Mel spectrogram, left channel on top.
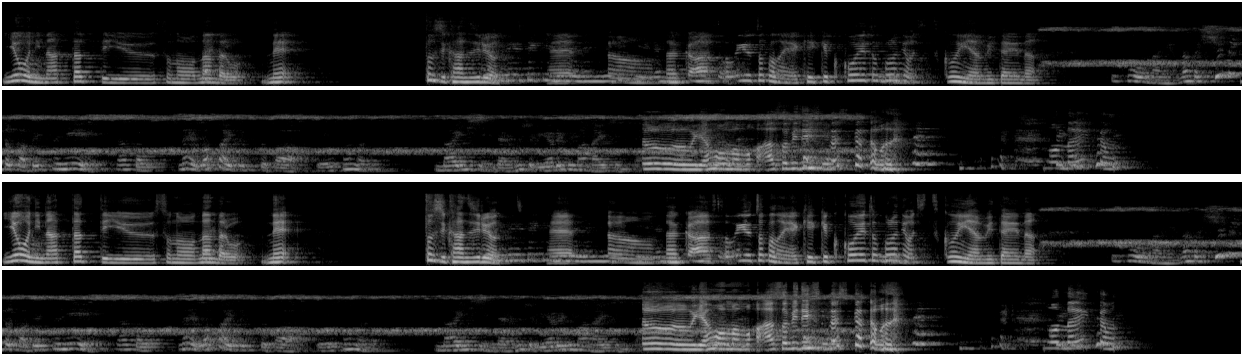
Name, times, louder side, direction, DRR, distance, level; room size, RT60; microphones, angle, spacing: voice 1, 0.0-2.9 4.2-5.0 5.5-5.7 6.1-9.1 9.4-10.4 18.8-21.4 22.8-23.6, right 3 dB, 75° right, 11 dB, 0.8 m, -28 dB
voice 2, 4.8-7.3 8.8-9.1 11.2-13.9 14.2-16.1 16.7-18.9 19.2-19.9 20.4-20.9 21.5-21.6 22.4-23.6, equal, 80° left, -1 dB, 2.6 m, -37 dB
sound 1, 10.3-21.0, right 1 dB, 35° left, 6.3 m, -41 dB
25.0 x 8.6 x 5.0 m, 0.66 s
head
